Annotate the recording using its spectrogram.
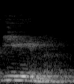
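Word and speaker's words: Payne: Please don't call it एज प्यानी, इट इज पेन.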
